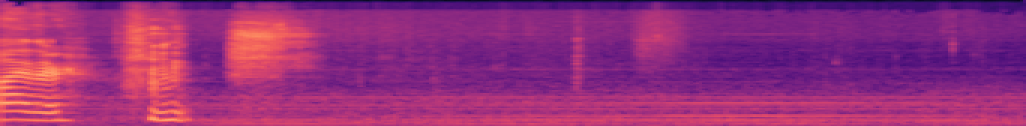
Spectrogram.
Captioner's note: Charlie giggles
